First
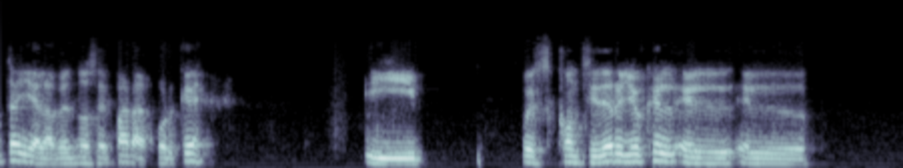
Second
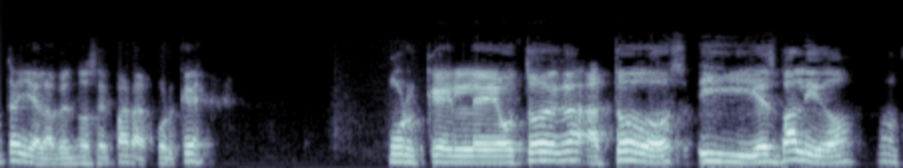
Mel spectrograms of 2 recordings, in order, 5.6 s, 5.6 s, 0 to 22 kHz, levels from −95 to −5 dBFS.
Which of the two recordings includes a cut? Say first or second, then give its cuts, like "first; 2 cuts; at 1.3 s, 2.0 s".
first; 1 cut; at 2.1 s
